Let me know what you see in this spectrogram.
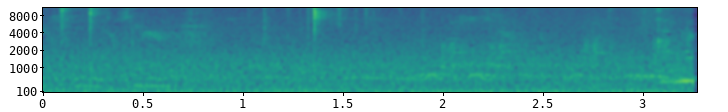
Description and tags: Snippet 3 of a Red-bellied woodpecker in my backyard
field-recording, backyard, woodpecker, bird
